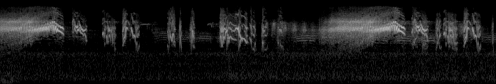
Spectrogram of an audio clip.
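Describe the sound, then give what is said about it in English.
A flock of siskins calls steadily, mixing rapid high twitters with drawn-out wheezy, buzzing notes that swell twice, loud with no voices. “the dense groups of siskins can easily transmit diseases such as salmonellosis to each other and to other birds.”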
